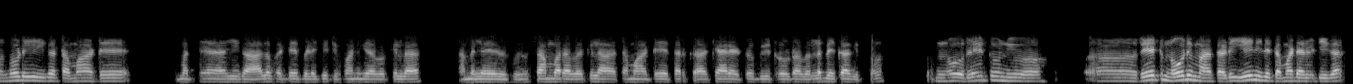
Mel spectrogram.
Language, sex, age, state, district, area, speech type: Kannada, male, 30-45, Karnataka, Bellary, rural, conversation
